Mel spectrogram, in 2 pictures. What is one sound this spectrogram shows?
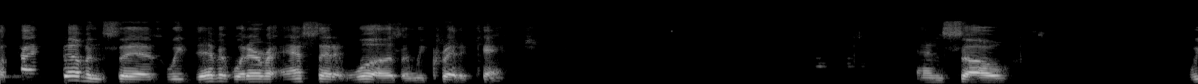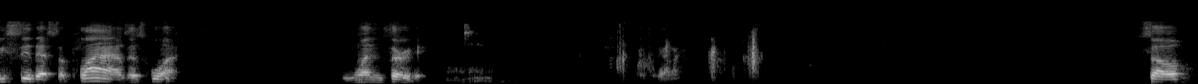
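A man speaks calmly through an online call, in bursts with pauses.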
